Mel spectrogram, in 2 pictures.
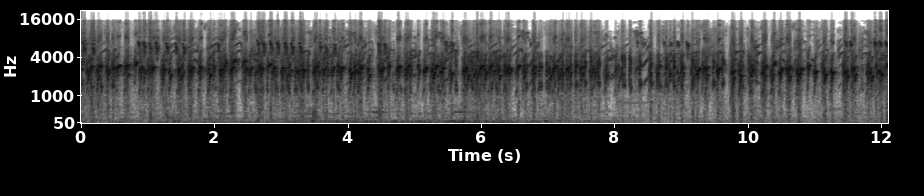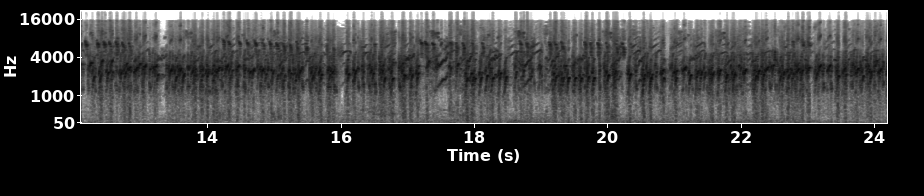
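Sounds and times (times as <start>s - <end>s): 
lovebird flock chatter lure sound for trapping: 0.0s - 24.1s.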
